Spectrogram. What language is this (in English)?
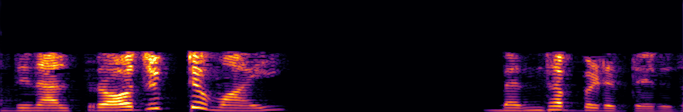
Malayalam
